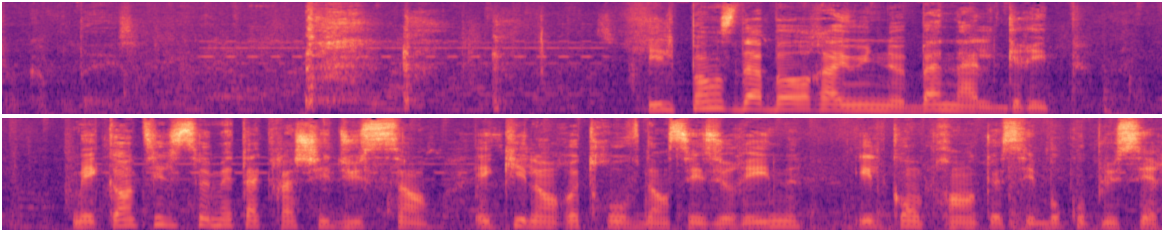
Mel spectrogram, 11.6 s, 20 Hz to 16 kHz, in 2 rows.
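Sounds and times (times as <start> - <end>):
low murmur: 0.0 - 11.5
man with headache, exhaustion and moderate fever coughing dryly: 1.5 - 2.7
speech: 3.2 - 5.4, 6.1 - 11.5.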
